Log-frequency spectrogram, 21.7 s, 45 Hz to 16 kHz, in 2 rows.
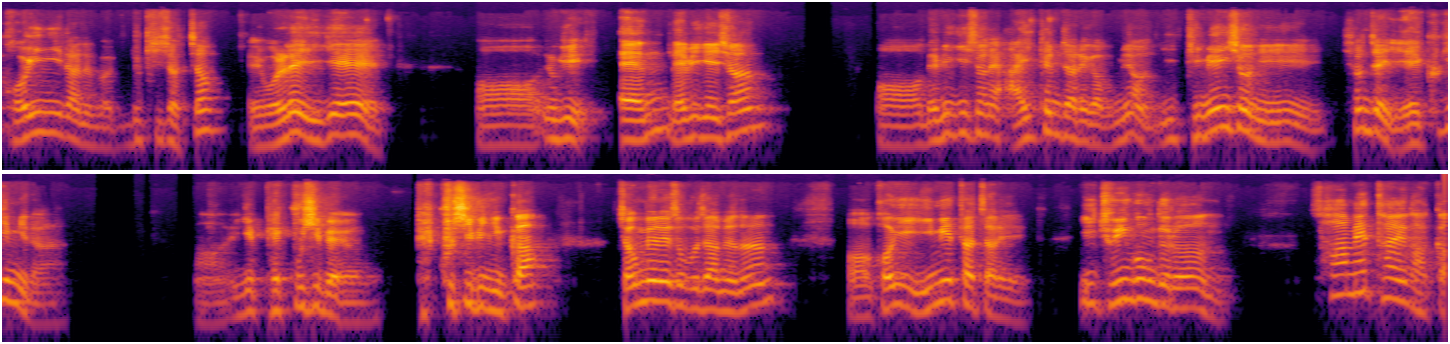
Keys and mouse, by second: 2.8 click, 4.6-7.7 middle drag, 5.4 n, 7.7 click, 7.8-21.6 middle drag, 15.2 KP_1.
